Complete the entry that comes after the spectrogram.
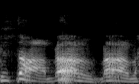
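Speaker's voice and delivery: loud barked-out words; forceful dog-voice command, imitated; dog telling off. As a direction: bark the word like a gruff dog. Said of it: "like she's telling me".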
